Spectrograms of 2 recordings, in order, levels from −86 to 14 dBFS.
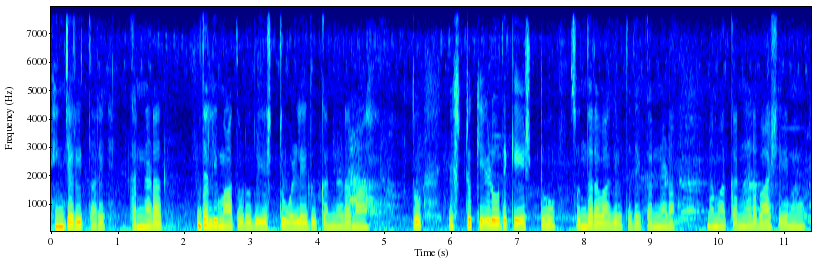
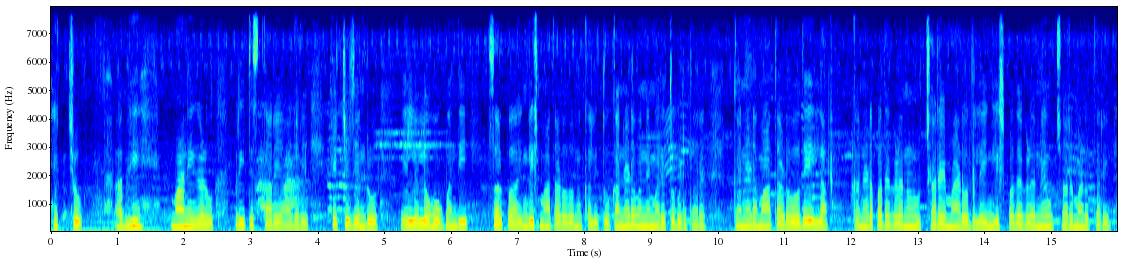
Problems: background sounds at intervals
